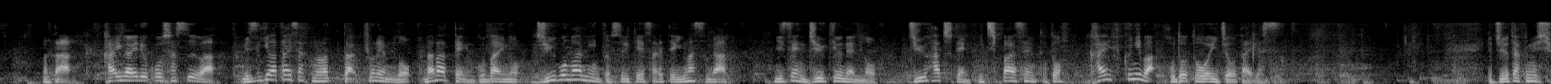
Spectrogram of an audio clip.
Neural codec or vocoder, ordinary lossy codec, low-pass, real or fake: codec, 16 kHz in and 24 kHz out, 1.1 kbps, FireRedTTS-2 codec; none; 7.2 kHz; fake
